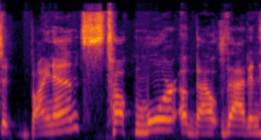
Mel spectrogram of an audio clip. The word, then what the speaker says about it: Binance: billion dollar investment in the crypto exchange, you pronounce it, Binance.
